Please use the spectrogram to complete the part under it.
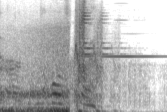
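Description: Metal claws slash through the air with a sharp swish.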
